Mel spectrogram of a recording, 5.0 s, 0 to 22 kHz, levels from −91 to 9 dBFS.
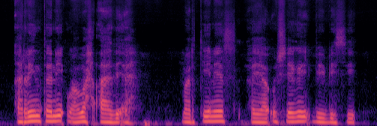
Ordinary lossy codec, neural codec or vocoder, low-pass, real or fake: none; vocoder, 44.1 kHz, 128 mel bands, Pupu-Vocoder; none; fake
